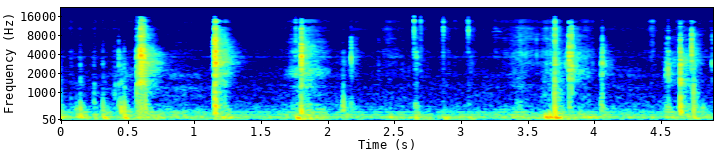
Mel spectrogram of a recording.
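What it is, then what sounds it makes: Plastic game controller buttons clicking. Thumbs press and click the D-pad and buttons of a black, hollow plastic Sega control pad held in both hands. Short, dry, bright plastic clicks come at an uneven pace, with a few louder snaps early on and quieter taps after. Each click stops almost at once.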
